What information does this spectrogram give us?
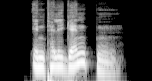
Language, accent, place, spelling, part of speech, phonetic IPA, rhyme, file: German, Germany, Berlin, intelligenten, adjective, [ɪntɛliˈɡɛntn̩], -ɛntn̩, De-intelligenten.ogg
- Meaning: inflection of intelligent: 1. strong genitive masculine/neuter singular 2. weak/mixed genitive/dative all-gender singular 3. strong/weak/mixed accusative masculine singular 4. strong dative plural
